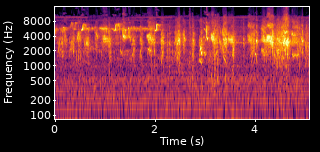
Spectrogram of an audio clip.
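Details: Asian glossy starling, a songbird of Indonesia used to tutor cage birds, chattering with rapid high chirps, whistled notes and harsh squawks in a continuous jumble.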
